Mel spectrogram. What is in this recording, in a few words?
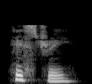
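"history", British English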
